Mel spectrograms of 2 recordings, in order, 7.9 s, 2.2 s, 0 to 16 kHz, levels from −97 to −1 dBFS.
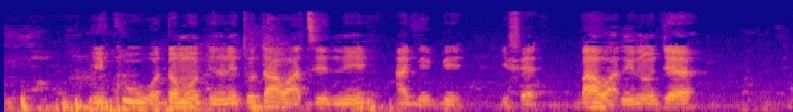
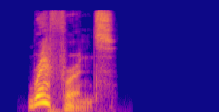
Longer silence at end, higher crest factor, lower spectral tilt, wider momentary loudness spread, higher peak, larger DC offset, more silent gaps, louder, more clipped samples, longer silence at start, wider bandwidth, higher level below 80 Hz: second, 0 s vs 1.05 s; about the same, 20 dB vs 20 dB; first, -6.5 dB/octave vs -4 dB/octave; about the same, 10 LU vs 9 LU; about the same, -6 dBFS vs -4 dBFS; neither; neither; second, -27 LUFS vs -20 LUFS; neither; second, 0.05 s vs 0.3 s; about the same, 11.5 kHz vs 12 kHz; first, -40 dBFS vs -46 dBFS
